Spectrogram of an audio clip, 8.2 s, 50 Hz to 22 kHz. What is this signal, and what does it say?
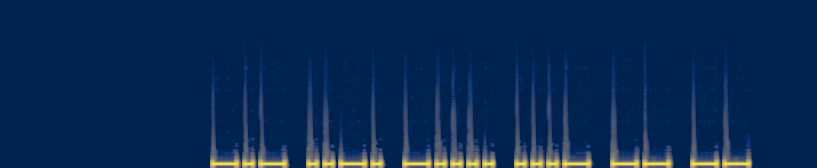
Morse code, heard as a keyed tone, about 15 wpm, 700 Hz. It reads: KF6VMM
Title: USA Call Signs - 6 Characters - Repeated 3x - 15wpm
